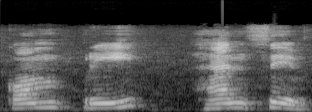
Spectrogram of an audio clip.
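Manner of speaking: कॉम्प्रिहेंसिव said slowly, syllable by syllable; careful slow model of कॉम्प्रिहेंसिव; slow sounding out. Shown as a demonstration. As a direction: stretch out कॉम्प्रिहेंसिव for learners. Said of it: "teacher sounding out the word".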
